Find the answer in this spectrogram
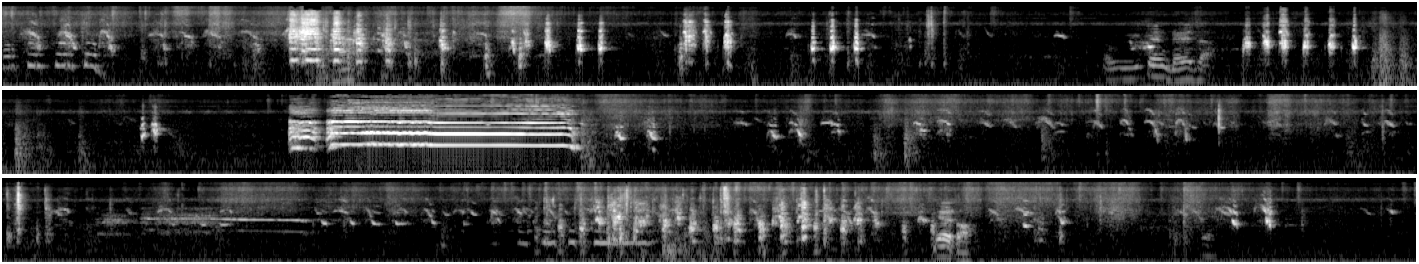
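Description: Rhode Island Red chickens clucking and squawking in short bursts while one is caught and held. About halfway through, a rooster crows once, a steady call lasting about two seconds and louder than anything else.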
